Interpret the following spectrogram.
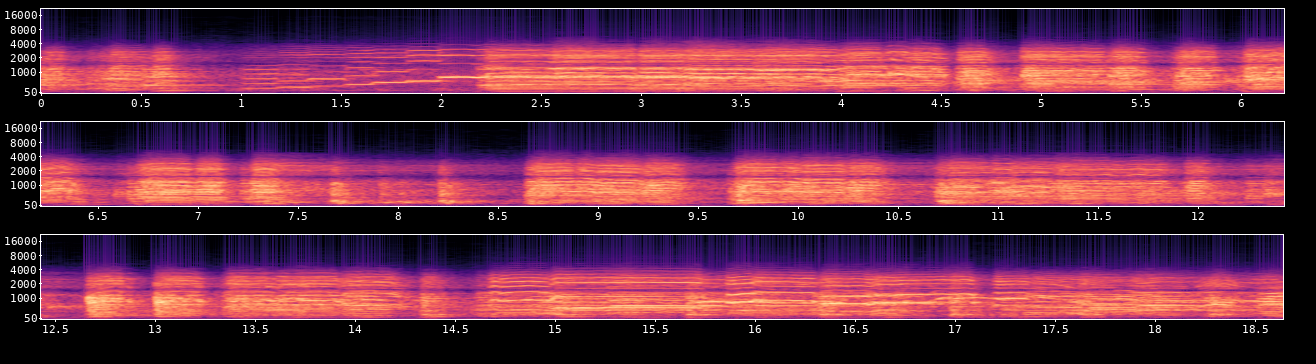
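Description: Swing big band playing an instrumental: a falling run in the first two seconds, then the full band with short punchy brass-section hits, and held brass chords over the last few seconds. The old recording has its highs cut off.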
